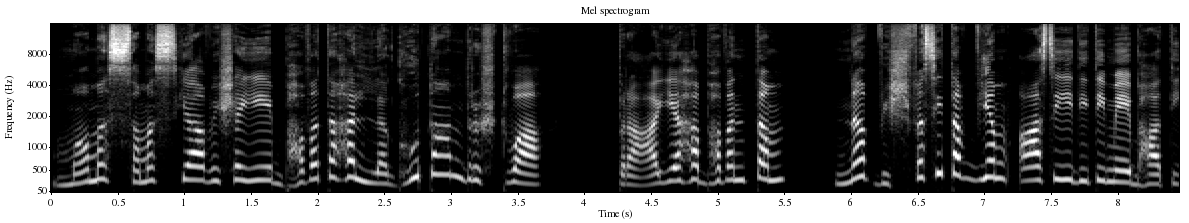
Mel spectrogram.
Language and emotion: Sanskrit, disgusted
